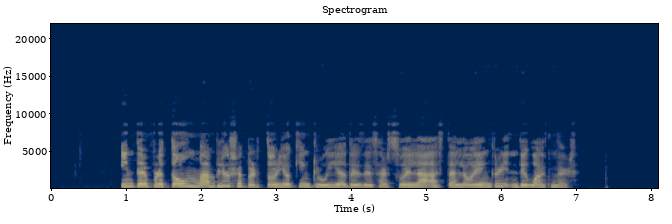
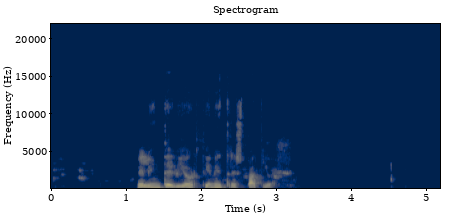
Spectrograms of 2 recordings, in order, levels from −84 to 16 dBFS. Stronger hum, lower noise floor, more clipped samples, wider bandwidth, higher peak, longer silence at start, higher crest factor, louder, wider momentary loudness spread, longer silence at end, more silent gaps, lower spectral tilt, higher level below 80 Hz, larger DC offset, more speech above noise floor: neither; second, -80 dBFS vs -89 dBFS; neither; second, 9 kHz vs 12.5 kHz; first, -2 dBFS vs -8 dBFS; second, 0.95 s vs 1.15 s; second, 16 dB vs 22 dB; first, -16 LUFS vs -26 LUFS; second, 7 LU vs 13 LU; second, 1.1 s vs 2.05 s; neither; second, -3 dB/octave vs -6.5 dB/octave; about the same, -74 dBFS vs -72 dBFS; neither; about the same, 64 dB vs 64 dB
